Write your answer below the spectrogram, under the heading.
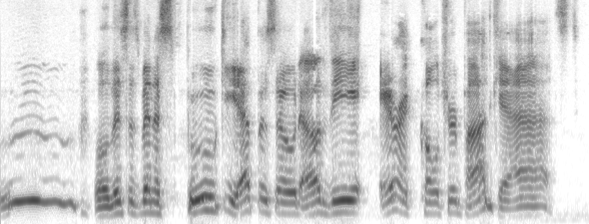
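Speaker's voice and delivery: very slow, ghostly, drawn-out, swooping spooky voice. Closing a spooky podcast episode, trying out a put-on spooky voice. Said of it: "Is that a good voice?".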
